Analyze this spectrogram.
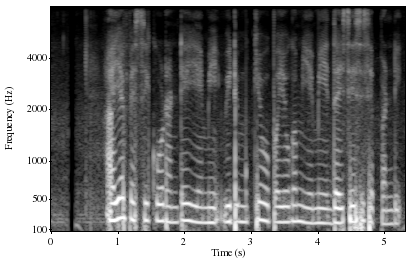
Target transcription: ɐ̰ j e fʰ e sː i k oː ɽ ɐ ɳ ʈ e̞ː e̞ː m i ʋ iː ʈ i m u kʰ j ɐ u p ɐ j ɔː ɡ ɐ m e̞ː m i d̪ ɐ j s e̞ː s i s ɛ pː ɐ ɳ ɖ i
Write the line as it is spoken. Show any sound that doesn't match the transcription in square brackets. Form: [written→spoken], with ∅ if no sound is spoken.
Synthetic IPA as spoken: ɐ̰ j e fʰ e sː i k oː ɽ ɐ ɳ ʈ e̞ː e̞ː m i ʋ iː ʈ i m u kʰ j ɐ u p ɐ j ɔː ɡ ɐ m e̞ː m i d̪ ɐ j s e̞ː s i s ɛ pː ɐ ɳ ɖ i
